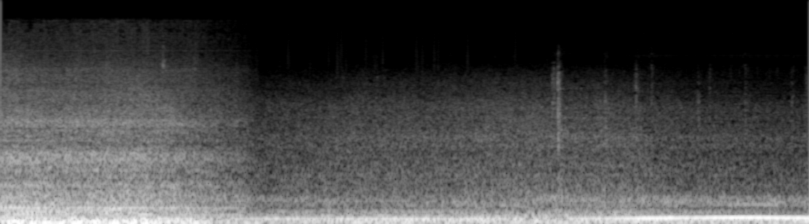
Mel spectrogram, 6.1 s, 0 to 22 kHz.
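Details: Toyota Tundra TRD with a BAmuffler TRD replacement exhaust, going uphill at about 55 mph and 1,500 rpm after dropping down from sixth gear. A steady low drone swells under load, slightly louder but not annoying; it goes away back in sixth.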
